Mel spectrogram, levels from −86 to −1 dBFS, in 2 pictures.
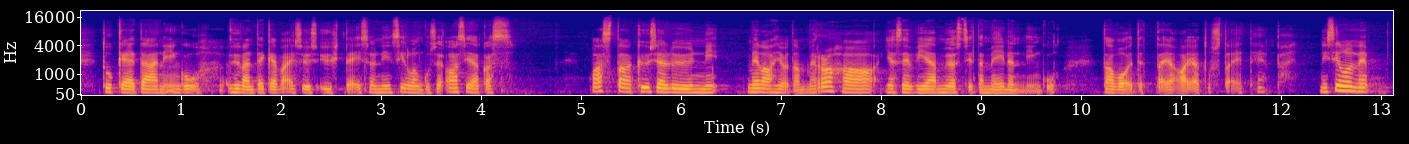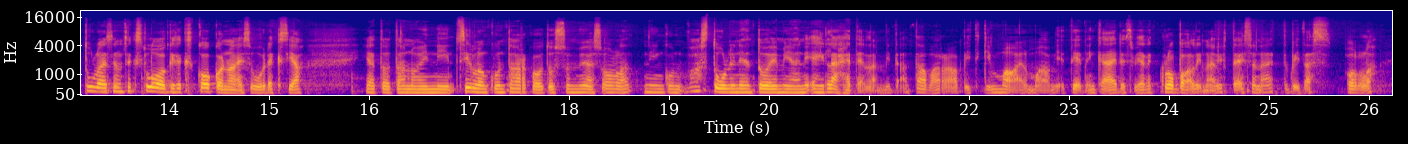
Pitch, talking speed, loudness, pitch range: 155 Hz, 150 wpm, -19 LUFS, 145-175 Hz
